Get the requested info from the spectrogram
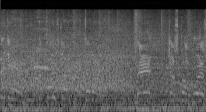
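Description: Stadium crowd cheering and shouting, mixed with a music track.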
